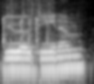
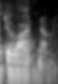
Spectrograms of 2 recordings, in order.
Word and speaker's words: duodenum: it starts with the duodenum which is probably more accurately pronounced duodenum but everybody says duodenum and then there's the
